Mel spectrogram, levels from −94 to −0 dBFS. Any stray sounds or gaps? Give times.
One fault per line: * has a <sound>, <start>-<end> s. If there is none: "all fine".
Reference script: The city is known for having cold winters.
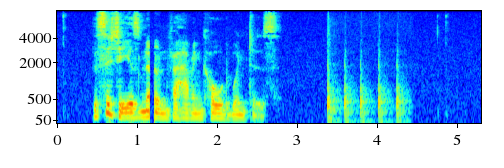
* has a dropout, 1.2-1.2 s
* has a thud, 3.4-4.5 s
